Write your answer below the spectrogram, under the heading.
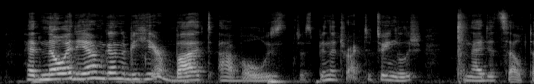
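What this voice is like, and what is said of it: Russian accent. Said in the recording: “do you hear that accent ... I can't lose the accent ... I am originally from Russia”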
